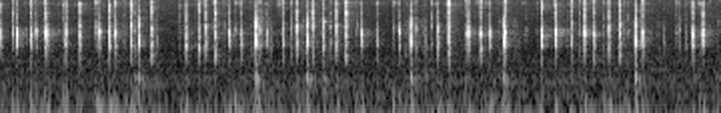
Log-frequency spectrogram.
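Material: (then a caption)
Plastic. Fingertips type steadily on a full-size mechanical keyboard with lubed switches, pink and mint PBT keycaps and a transparent acrylic case. The result is a rapid, continuous stream of short, bright clicks and clacks that stop almost instantly, with soft low thuds under some keystrokes.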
